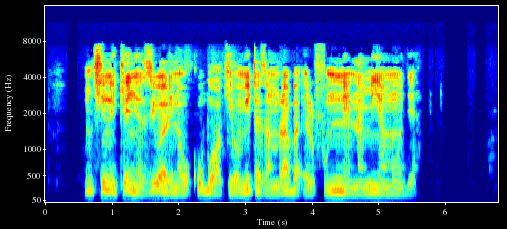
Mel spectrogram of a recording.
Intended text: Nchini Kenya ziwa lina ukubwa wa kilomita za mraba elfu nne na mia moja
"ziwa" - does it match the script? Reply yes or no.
yes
